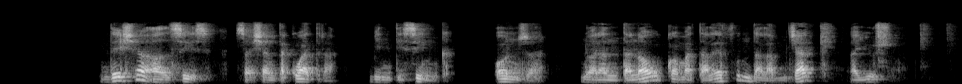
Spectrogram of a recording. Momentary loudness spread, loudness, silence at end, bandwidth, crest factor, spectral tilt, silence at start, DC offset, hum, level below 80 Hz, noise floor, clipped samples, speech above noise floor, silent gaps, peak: 15 LU; -18 LUFS; 0.35 s; 7.8 kHz; 18 dB; -3 dB/octave; 1 s; under 0.1%; none; -64 dBFS; -46 dBFS; under 0.1%; 28 dB; 3.59-3.63 s, 4.76-4.94 s, 5.69-5.77 s; -2 dBFS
